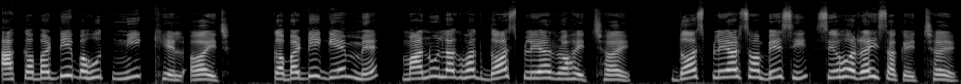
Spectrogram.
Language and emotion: Maithili, neutral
